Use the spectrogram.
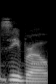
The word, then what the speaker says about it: zebra: The word zebra was traditionally pronounced with a long initial vowel, but over the course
